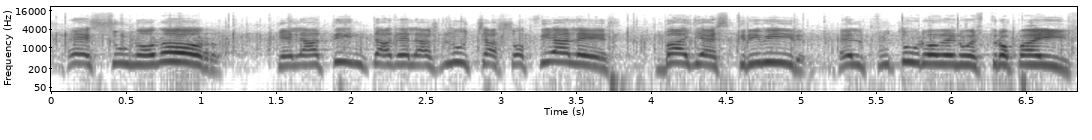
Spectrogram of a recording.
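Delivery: loud, soaring campaign speech; rousing rally shout. Real, not acted. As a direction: belt it out to a packed crowd. Rally speech to cheering crowd.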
